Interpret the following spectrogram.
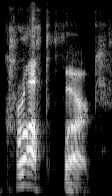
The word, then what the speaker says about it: Kraftwerk: craftwork or croft burke i'm never sure if i'm supposed to say it uh the way it would look to my american eyes or if i should pronounce it the way florian schneider would have pronounced it uh you gotta say like florian rossi's gonna okay all right then croft park um thank you so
